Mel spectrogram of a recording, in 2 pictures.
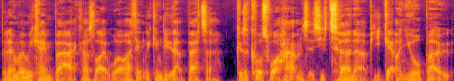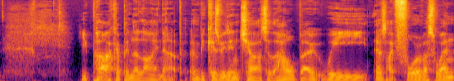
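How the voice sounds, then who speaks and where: At a fairly quick pace, a man with a British accent speaks in a very deep, low voice. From southwest England (Dorset, Devon). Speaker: surf trip organiser. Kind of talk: podcast interview. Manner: animated.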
